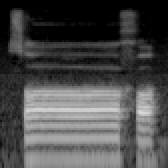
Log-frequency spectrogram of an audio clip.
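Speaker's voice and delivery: SOKHOH held long and level, single KH as in kholak; senza rialzo. Shown as a demonstration. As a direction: chant SO on one note, drop lightly onto KHOH. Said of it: "Sama kan?".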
